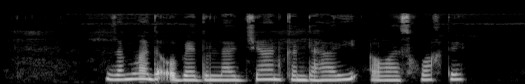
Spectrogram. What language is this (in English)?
Pashto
